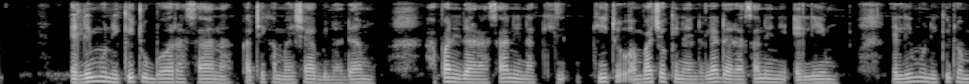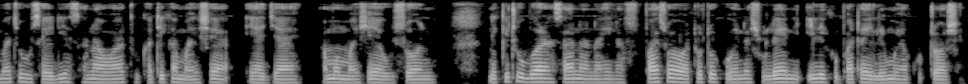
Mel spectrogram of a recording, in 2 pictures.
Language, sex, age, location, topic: Swahili, male, 18-24, Kisumu, education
